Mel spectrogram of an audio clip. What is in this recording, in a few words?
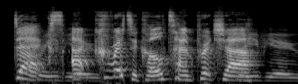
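UK female, Enthusiastic, voice drop; Decks at critical temperature; beanstalk audio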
